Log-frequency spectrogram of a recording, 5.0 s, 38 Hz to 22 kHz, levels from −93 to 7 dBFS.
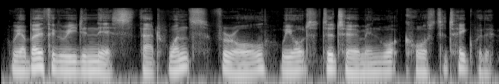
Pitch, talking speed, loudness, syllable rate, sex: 105 Hz, 240 wpm, -18 LUFS, 5.7 syllables/s, male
